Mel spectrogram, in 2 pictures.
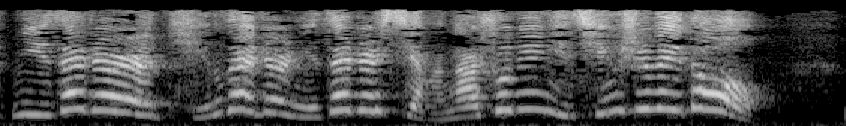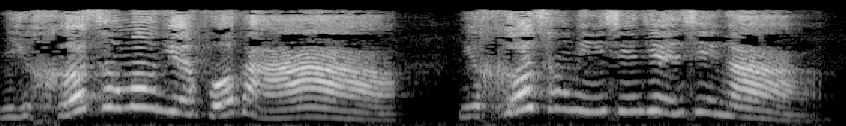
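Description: A sharp-tongued monk , as a woman acts him out, calls out his rival in loud, challenging shouts. The voice is high and emphatic. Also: sing-song, moderate pace, slight background noise, full character voice. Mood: rebuking.

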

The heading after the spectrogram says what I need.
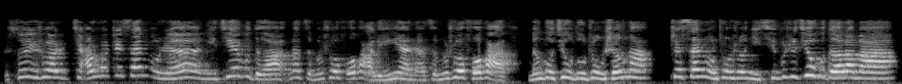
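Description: A woman with a high voice leads a small Buddhist study group. She retells Zen koans in everyday language and speaks. She often loops back to the same question to press the point. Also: fairly quick, few pauses, fairly bright tone. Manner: repeats herself, asks rhetorical questions, retells stories in plain speech.

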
